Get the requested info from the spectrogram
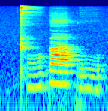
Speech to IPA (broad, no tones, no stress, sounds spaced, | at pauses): ʈʰ ɔ̤ ɡ ɑ | ɾ o̤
